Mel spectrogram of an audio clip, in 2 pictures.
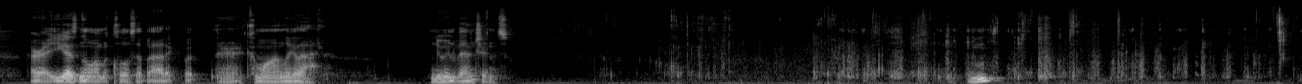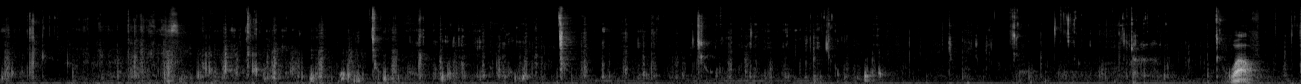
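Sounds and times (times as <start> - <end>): person crunching food: 5.2 - 26.0.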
